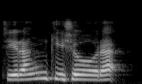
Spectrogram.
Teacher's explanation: अयि जीव चिरं kishora, chirankishora, because of sandhi. Anuswara changes to nga there.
